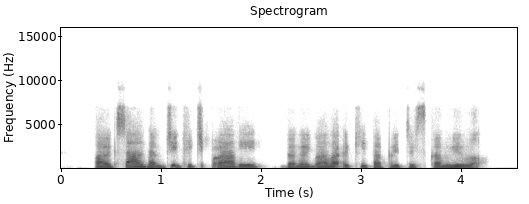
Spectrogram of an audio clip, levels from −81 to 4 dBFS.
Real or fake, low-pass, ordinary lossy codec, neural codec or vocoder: fake; 7.2 kHz; Opus, 32 kbps; codec, 16 kHz, 0.5 kbps, FreqCodec, smaller model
